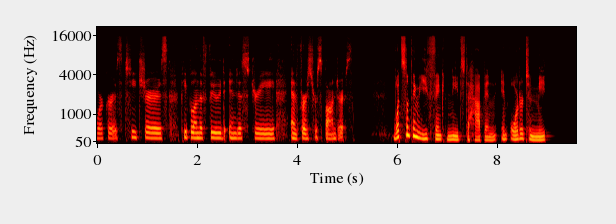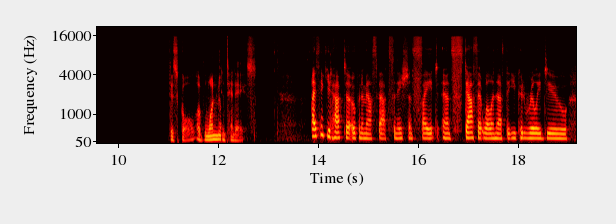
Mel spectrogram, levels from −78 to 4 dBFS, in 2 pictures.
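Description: From 0.2 to 5.09 s the level climbs steadily by about 5 dB. This is automatic gain rising: the gain control judged the input too quiet and raised its gain slowly over nearly five seconds. Because the gain acts on the whole signal, the speech and the background noise swell together, with no change in the balance between them.

At 9.01 s, right after "happen in order to", a call audio freeze begins and lasts until 11.01 s. The last sound carries on briefly as a fading buzz or hiss, and then about 1.8 s of silence follows. Playback then resumes exactly where it stopped, so nothing is lost and the audio simply falls about 2 s later. The likely cause is packets held up in transit that left the jitter buffer empty.

The receiver then works off that backlog. A jitter buffer speed-up runs from 11.09 to 12.37 s at about 111% speed, cutting roughly 0.15 s. The receiver removes many short pitch-period slices, so the speech sounds hurried while its pitch stays the same.

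Inside that stretch, at 12.05 to 12.08 s, there is a skip ahead. About a second of audio is dropped, and the two sides of the jump are joined almost directly, with only a tiny gap.

Two more jitter buffer speed-ups follow. From 12.79 to 13.10 s the audio runs at about 174%, removing roughly 0.2 s, and this burst sounds distinctly rushed. From 13.94 to 18.61 s it runs at about 116%, removing roughly 0.7 s, which gives a longer hurried stretch at normal pitch.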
